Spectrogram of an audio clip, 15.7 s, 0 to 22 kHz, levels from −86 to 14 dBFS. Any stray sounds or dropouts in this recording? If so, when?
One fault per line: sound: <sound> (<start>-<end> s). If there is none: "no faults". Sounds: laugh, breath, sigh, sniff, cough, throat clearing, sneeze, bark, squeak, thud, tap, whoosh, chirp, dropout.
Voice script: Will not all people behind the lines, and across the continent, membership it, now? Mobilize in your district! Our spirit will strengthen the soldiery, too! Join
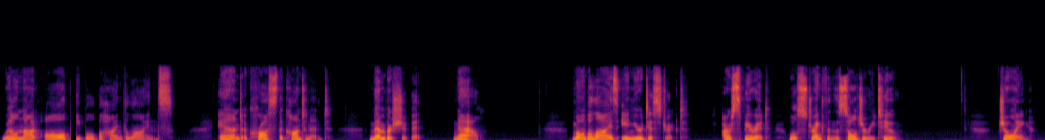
sound: dropout (1.1-1.1 s)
